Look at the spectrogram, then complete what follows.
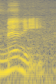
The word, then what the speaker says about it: many: two syllable word many so that y is acting like an e because remember we say in a two syllable word y says e many and these are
